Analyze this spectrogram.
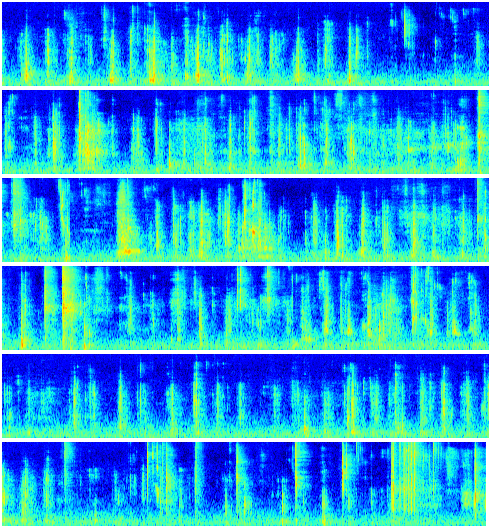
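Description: Close-miked eating of spicy, sauce-coated seafood: wet chewing and biting with many sharp crunching clicks, mixed with sticky sounds of gloved hands pulling shellfish apart.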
